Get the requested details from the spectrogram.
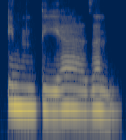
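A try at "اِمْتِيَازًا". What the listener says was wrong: alif diganti. Alif diganti apa? Ya, diganti ya. Imti, imtiyazan.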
